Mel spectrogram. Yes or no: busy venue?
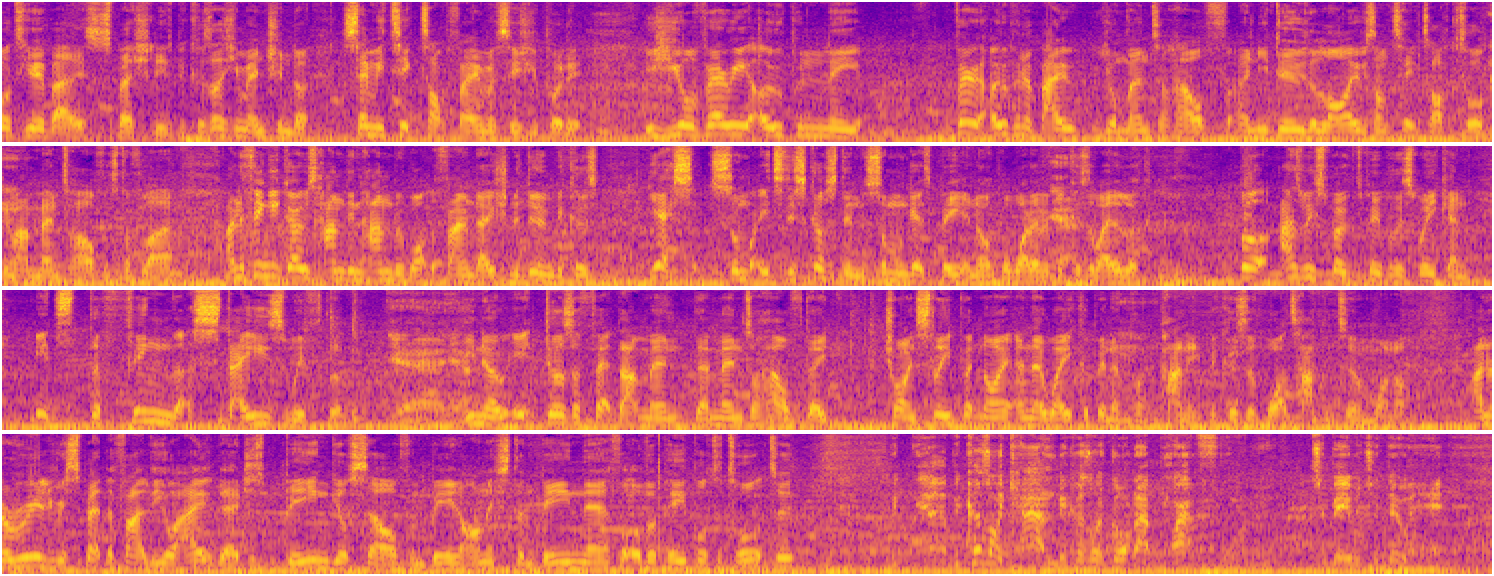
yes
